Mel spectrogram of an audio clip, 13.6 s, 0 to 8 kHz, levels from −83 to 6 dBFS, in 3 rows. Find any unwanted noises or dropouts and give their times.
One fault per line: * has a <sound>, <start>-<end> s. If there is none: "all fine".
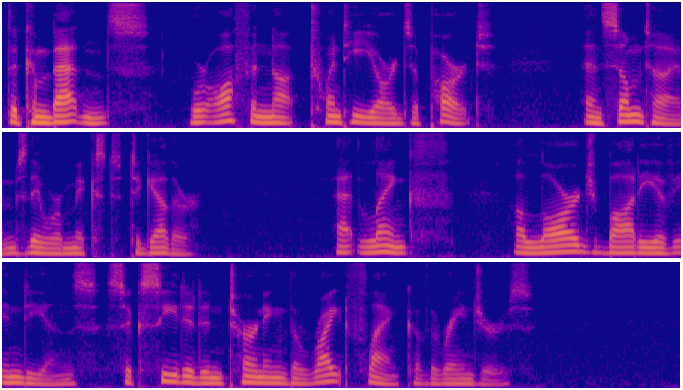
all fine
